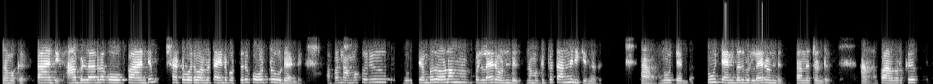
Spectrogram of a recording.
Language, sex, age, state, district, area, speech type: Malayalam, female, 30-45, Kerala, Alappuzha, rural, conversation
